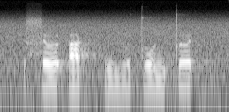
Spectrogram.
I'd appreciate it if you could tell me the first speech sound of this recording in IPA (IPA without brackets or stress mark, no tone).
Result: s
